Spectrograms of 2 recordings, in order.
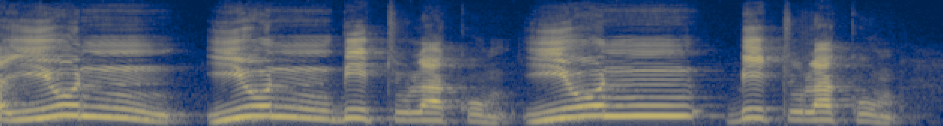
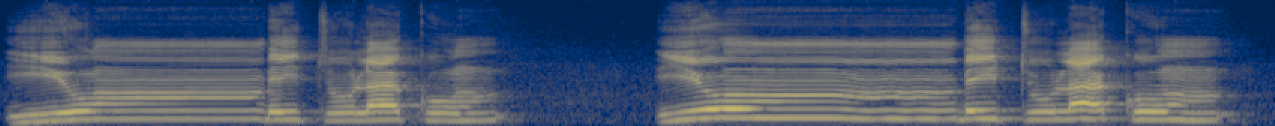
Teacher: Wa min kalimatin, na katika neno moja yun, hapa imeandikwa yun bitu lakum, yun bitu lakum, lakini ile nuni sakne inageuzwa kuwa mim yenye sakne, fasara inakuwa yumbitu lakum, yumbitu lakum. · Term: iqlab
